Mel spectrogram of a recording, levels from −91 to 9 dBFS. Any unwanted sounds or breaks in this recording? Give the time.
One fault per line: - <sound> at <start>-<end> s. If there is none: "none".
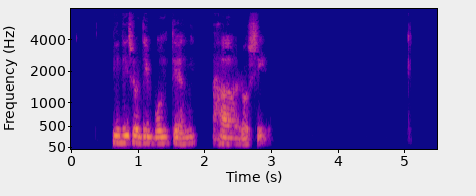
none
